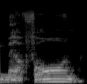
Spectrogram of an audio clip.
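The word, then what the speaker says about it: Melvoin: Coleman sang backup remember Wendy and Lisa Wendy Mel Vaughn by my name is pronounced her last name Lisa the keyboard player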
